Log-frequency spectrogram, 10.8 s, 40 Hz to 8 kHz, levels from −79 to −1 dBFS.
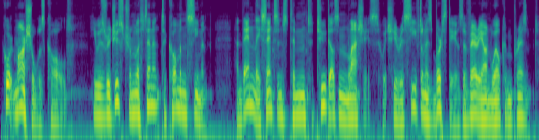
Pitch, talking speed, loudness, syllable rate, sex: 105 Hz, 185 wpm, -18 LUFS, 5.4 syllables/s, male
